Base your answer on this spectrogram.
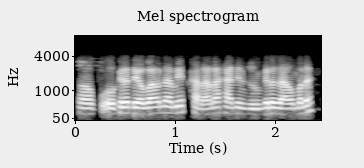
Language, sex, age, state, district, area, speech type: Assamese, male, 18-30, Assam, Lakhimpur, urban, conversation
